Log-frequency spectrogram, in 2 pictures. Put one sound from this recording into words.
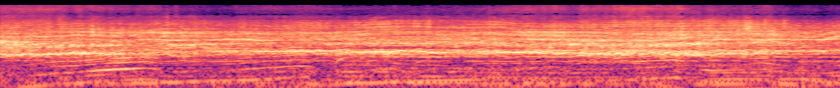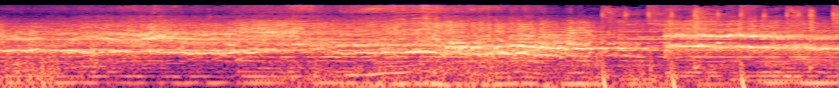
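A crowd cheers and shouts outdoors.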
